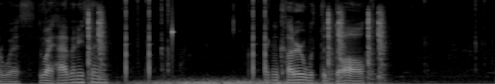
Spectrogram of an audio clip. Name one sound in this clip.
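Soft game menu blips sound several times.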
